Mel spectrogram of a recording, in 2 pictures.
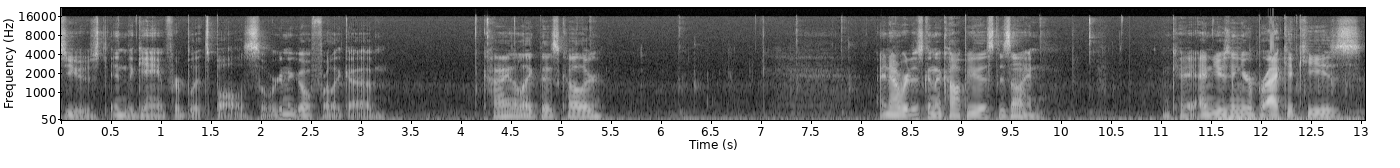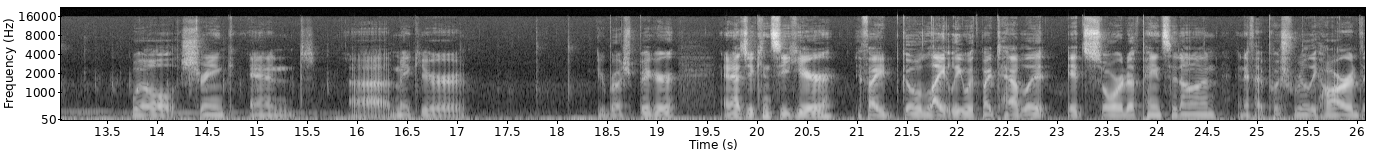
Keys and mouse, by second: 5.3-6.2 shift+drag, 7.3 click, 9.8 click, 11.6-16.5 typing, 17.0 drag, 17.4 drag, 17.8 click, 18.1 drag, 20.7-21.0 drag, 21.4-21.8 drag, 22.1-22.5 drag, 22.9-23.2 drag, 23.6-23.9 drag, 24.3 drag, 24.9-26.0 drag.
